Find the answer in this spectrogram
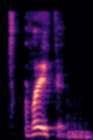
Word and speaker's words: Hrathen: Raithan. Um I don't know why it's it's the H I think is always like throwing me throws you. Yeah. It's like it's the H is silent.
